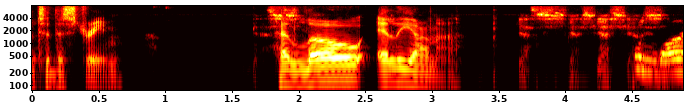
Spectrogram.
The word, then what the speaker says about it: Eliana: you say it right A lot of people struggle to say Elana but it's just Elana as is you pronounce it with the Latin language because Elana my origin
